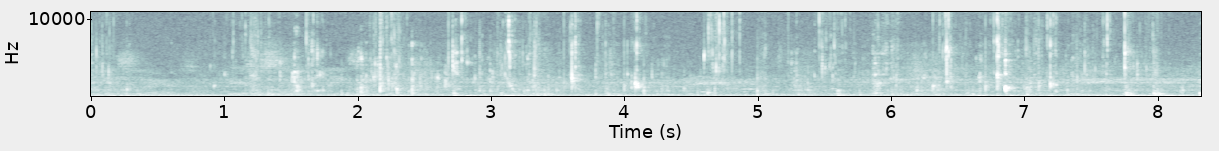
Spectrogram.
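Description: Close-up wet chewing and lip-smacking of a mouthful of creamy Alfredo pasta, a quick run of small sticky clicks and pops.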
